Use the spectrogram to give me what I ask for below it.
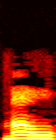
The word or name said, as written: mau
